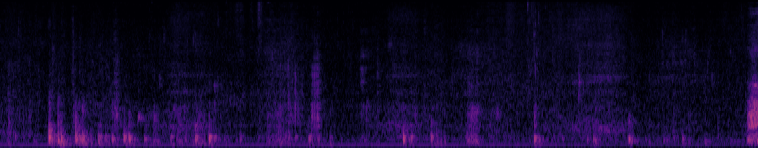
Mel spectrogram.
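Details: Two puppies, Face and Chief O' Reno, romp together on a bed among blankets, giving short, low, scattered growls and grunts in quick bursts, some slightly whiny, over a faint steady indoor hum.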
